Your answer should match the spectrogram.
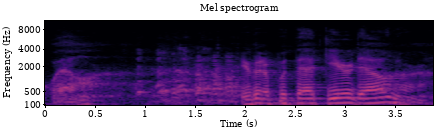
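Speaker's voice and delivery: slow drawling tough-guy voice, lightly done; a hint of a squinting cowboy; Clint Eastwood impression. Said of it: "I'm turning into Clint Eastwood".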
